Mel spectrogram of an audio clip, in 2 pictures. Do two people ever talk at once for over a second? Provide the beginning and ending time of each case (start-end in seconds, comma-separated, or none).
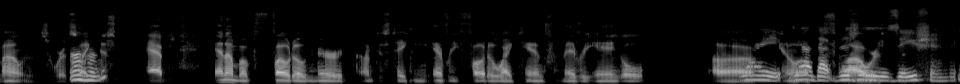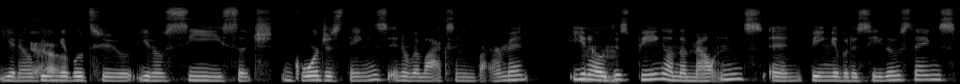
7.4-9.1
